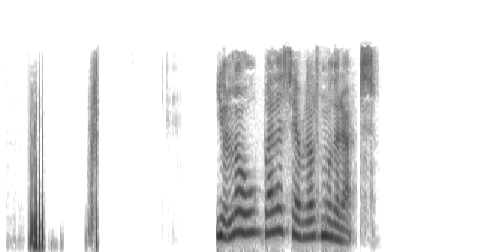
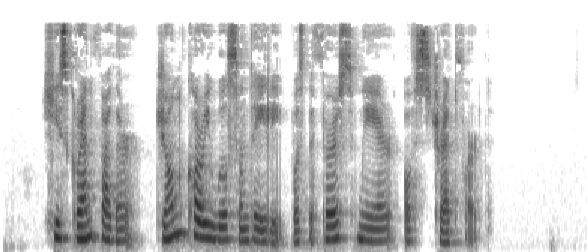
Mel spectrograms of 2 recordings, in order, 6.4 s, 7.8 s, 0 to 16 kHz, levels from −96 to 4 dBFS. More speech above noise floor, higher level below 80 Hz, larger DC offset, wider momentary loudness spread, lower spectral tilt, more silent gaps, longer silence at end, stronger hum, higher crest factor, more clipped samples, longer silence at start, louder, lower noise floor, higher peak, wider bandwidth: second, 47 dB vs 61 dB; first, -52 dBFS vs -62 dBFS; neither; about the same, 10 LU vs 12 LU; about the same, -4.5 dB/octave vs -4 dB/octave; first, 0.85-1.12 s, 1.35-1.70 s, 1.81-2.16 s, 2.64-2.86 s vs none; about the same, 1.4 s vs 1.5 s; neither; about the same, 24 dB vs 20 dB; neither; second, 0.35 s vs 0.6 s; second, -26 LUFS vs -21 LUFS; second, -71 dBFS vs -83 dBFS; about the same, -4 dBFS vs -2 dBFS; second, 8.4 kHz vs 11.5 kHz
